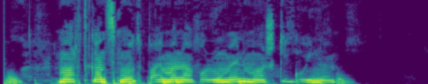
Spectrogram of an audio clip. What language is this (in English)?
Armenian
